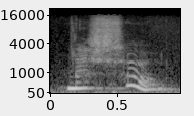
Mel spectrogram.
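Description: An actress playing a saucy, shrewd young maid in a radio comedy, teasing and pert. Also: female voice, a little high, a little mellow, heavily acted. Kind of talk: stage comedy as radio play.

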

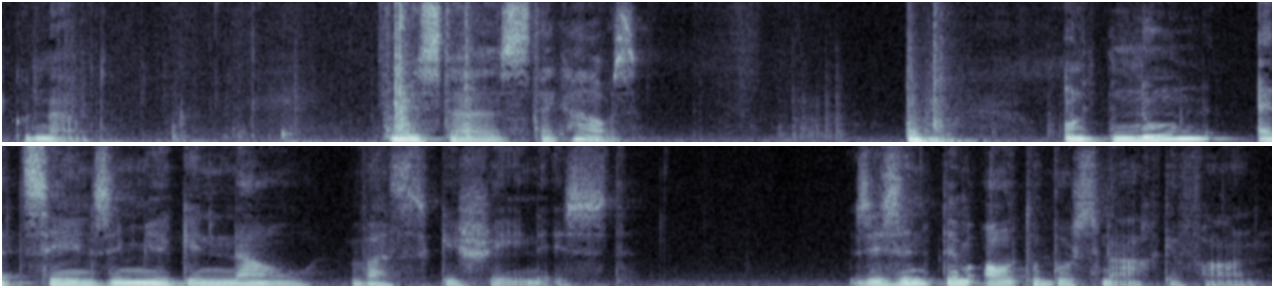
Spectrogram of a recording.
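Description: A man's voice: medium pitch, big pitch swings, takes it slowly, pauses often, warm tone, breathy edge, full character voice. A man acting in a 1980s German radio crime play as a persistent police detective, coolly polite and suspicious, putting pointed questions. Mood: probing, polite. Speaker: actor in a radio crime drama.

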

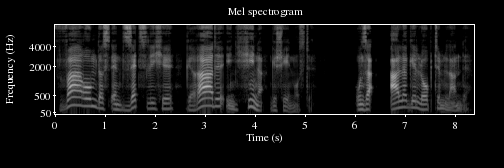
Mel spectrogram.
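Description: An actor in a German radio play playing a fanatical, bookish scholar who speaks in solemn, pompous oratory. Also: male voice, on the high side, creaky, no room sound, studio quality, exaggerated voice. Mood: grim, anguished. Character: fanatical bookish male scholar haranguing his books like troops.

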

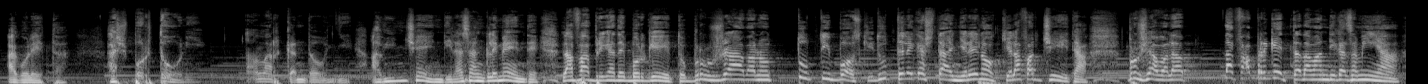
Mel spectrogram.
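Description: A man acts out an old worker from rural central Italy, telling his life as radio theatre. His accent is earthy northern Lazio and his speech colloquial and vivid. The voice runs high and swings widely in pitch, with music underneath. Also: expressive, normal speed. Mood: earnest, reminiscing. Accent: central Italian, rural northern Lazio. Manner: colloquial, vivid, swinging between hushed and cried-out delivery. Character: old male factory worker recalling his wartime boyhood. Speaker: stage actor performing a monologue. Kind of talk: theatrical storytelling monologue for radio.

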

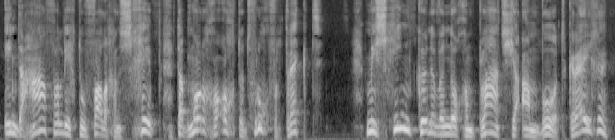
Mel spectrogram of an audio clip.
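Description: A man reading as a sanctimonious, greedy cloth dyer, husky. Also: a little high, sing-song, measured pace, a bit bright, pitched above the performer's own voice, exaggerated voice. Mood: feigned reluctance. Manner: sanctimonious, feigned reluctance. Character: lazy, greedy, hypocritical male cloth dyer, a cheat. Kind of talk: storybook character voice.

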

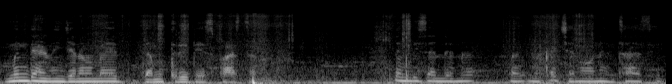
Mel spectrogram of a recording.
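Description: A man with a Ghanaian accent, preaching and giving testimony, emphatic and often repeating words in chanting runs. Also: medium pitch. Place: outdoors on a busy street. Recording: noisy street recording.

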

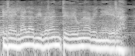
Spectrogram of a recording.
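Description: A man's voice: medium pitch, a little fast, music in the background, natural voice. An actor playing a tender, melancholy young man in love, narrating in a radio drama.

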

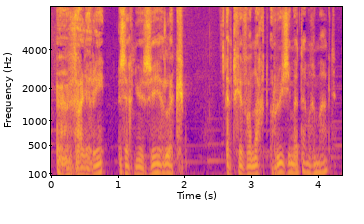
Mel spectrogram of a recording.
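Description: A man's voice: lowish voice, moderate pace, gravelly, soft background music. A man with a Flemish accent acting a controlled, probing businessman in a radio drama. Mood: troubled, probing.

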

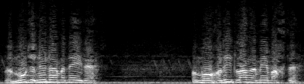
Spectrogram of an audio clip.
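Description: An actor playing an impatient spaceship pilot in a radio drama, giving curt, urgent orders over a radio link. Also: male voice, high-pitched, quick pace, fairly bright tone. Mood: urgent, forceful. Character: commanding, impatient male spaceship pilot under pressure. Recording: narrow, noisy radio-transmission sound.

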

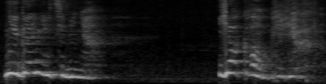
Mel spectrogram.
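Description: An actress in a Soviet radio drama playing a distraught young runaway wife, pleading and tearful. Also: female voice, extremely high pitch, expressive, moderate pace, mellow. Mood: anguished pleading.

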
